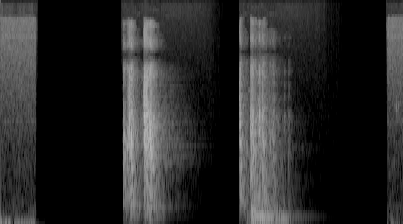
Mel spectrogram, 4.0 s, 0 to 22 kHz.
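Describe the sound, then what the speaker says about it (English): A door in the 1999 PlayStation game Silent Hill, unlocked with several keys, gives two heavy clunking thuds about a second apart, each ringing briefly into silence, followed by a short burst of noise at the end. "let's open this door up with our Wizard of Oz keys here"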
